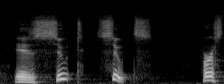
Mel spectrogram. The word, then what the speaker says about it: Sjut: first name so my great grandfather's name is suit suits first name spelled sju t that's incredible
